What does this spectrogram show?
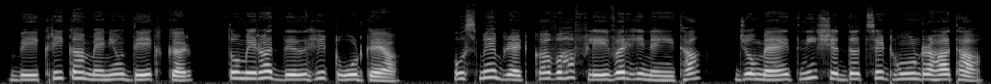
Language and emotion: Hindi, sad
